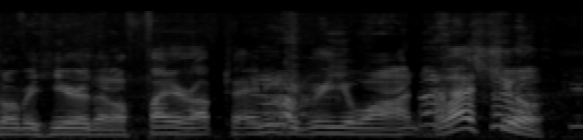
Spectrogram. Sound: sneezing

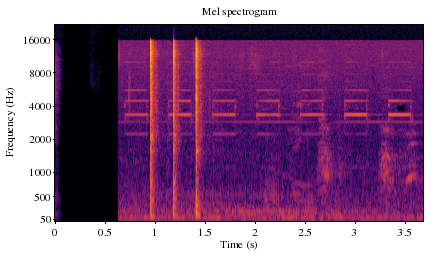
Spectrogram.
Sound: door Knocking...Beeping

